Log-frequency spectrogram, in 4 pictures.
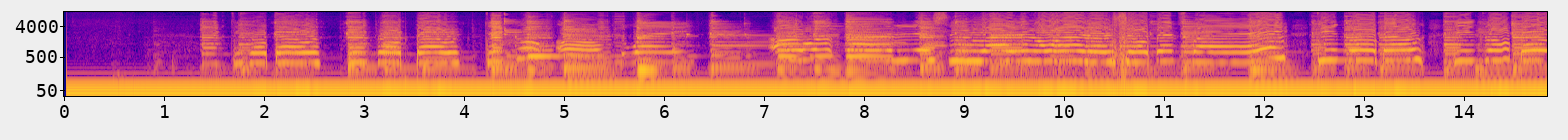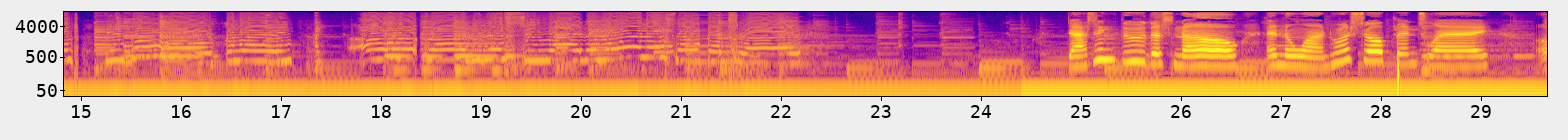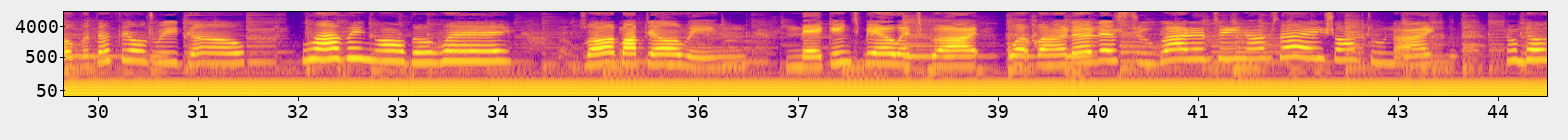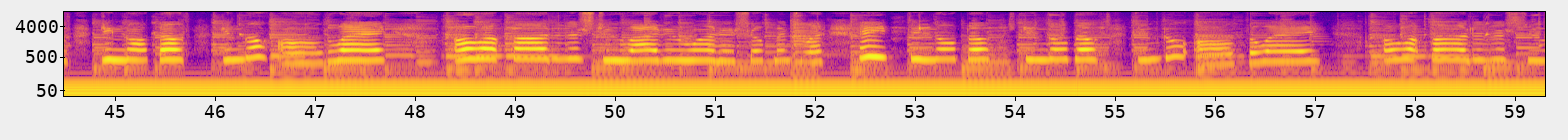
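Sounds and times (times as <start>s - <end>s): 
Christmas song: 1.4s - 23.8s, 24.7s - 59.3s.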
